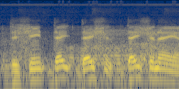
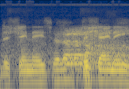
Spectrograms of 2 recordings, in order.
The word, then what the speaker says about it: Duchesne: Well, they pronounce it one way here, one way in France. They pronounced now you're going to mix me up on it. Deschenais in France and Duchesne here in Canada.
